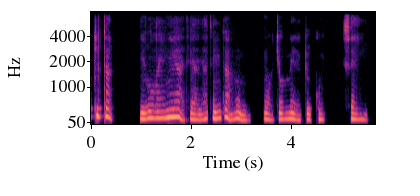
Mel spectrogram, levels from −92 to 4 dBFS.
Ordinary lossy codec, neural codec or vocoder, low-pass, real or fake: none; codec, 44.1 kHz, 2.6 kbps, SNAC; 7.2 kHz; fake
